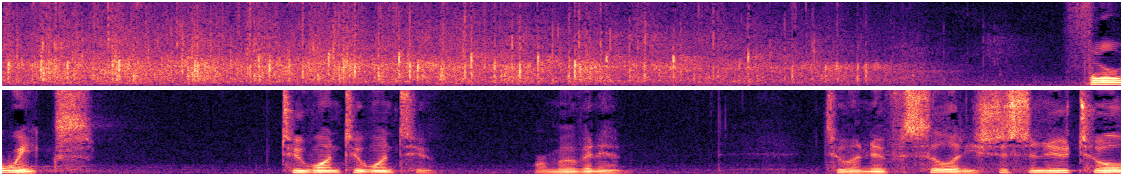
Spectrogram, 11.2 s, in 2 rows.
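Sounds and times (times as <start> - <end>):
audience applause: 0.0 - 4.8
speech: 5.4 - 6.1, 7.0 - 8.8, 9.7 - 11.1.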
